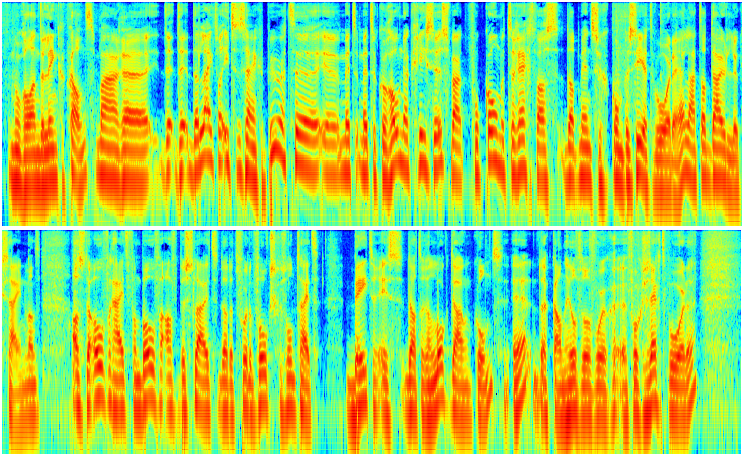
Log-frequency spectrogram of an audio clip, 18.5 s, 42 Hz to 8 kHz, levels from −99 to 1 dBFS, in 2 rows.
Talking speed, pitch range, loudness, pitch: 200 wpm, 110-150 Hz, -14 LUFS, 125 Hz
